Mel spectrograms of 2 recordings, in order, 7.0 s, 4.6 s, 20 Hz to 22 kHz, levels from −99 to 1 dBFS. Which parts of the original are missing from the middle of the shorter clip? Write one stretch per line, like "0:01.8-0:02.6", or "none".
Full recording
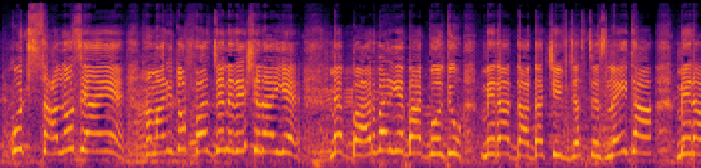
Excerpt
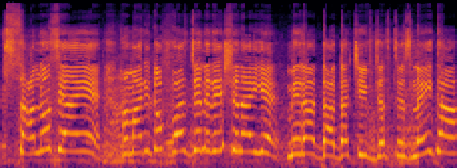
0:03.0-0:04.7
